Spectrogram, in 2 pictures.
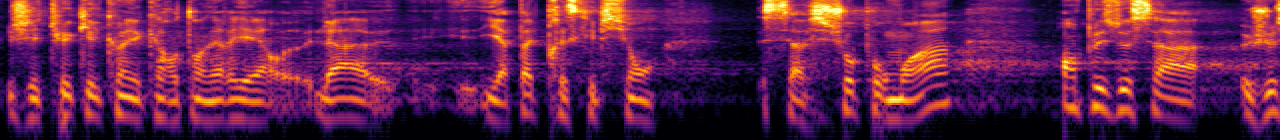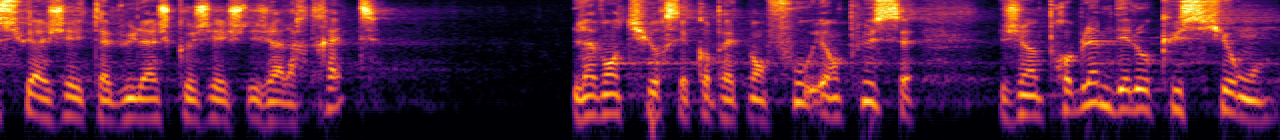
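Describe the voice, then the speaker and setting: A man's voice: medium pitch, animated, a little fast, pushed and bright. Reluctant, grumbling old Moses lists his excuses in a plain, casual way, voiced by a man preaching. The voice stays close to the speaker's own. A long church reverb hangs behind it. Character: aged male prophet Moses, reluctant and grumbling.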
